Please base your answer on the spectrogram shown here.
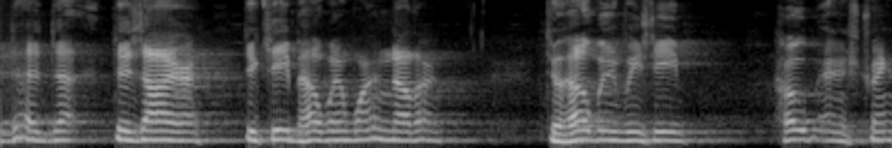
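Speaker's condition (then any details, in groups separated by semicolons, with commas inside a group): ALS; diagnosed about 17 years ago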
